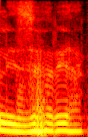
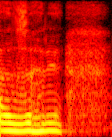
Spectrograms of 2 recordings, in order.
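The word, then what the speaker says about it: الزهرية: Az-Zuhriyahnya itu dia kurang alifnya, jadi seakan-akan li Zuhriyah katanya. Tetapi bacanya itu az-Zuhriyah.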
